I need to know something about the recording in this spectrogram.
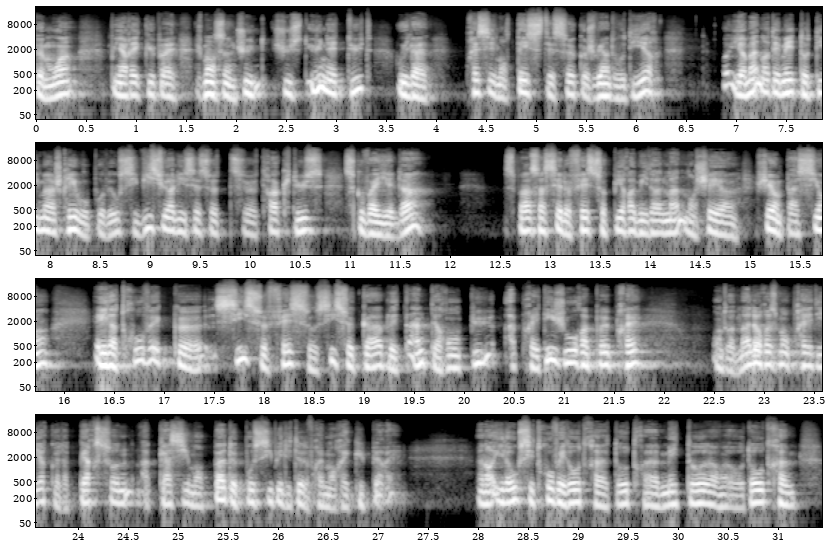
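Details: Adult male lecturer; normal speech.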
